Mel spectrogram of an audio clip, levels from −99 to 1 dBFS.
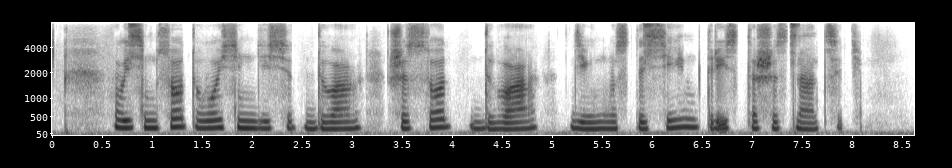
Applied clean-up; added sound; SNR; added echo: neural diffusion model UNIVERSE++.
